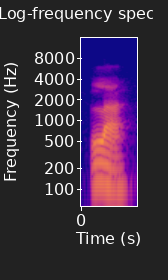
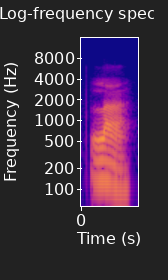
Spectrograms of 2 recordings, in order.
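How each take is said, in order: First: The L is light with a bright a vowel. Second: The same.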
